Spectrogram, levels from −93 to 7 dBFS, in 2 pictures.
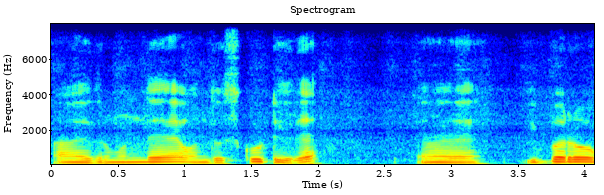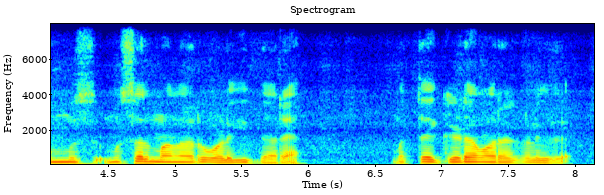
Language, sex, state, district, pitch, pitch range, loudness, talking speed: Kannada, male, Karnataka, Bangalore, 110 Hz, 105-115 Hz, -19 LUFS, 95 wpm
